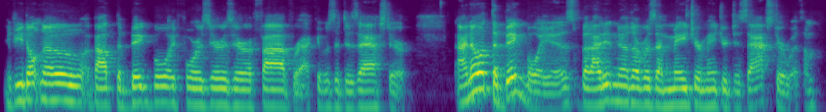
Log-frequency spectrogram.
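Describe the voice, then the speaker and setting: Bright-voiced man with West Virginia accent. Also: mid-range voice, a little fast. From West Virginia, United States. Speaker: livestream host. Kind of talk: casual livestream chat, answering viewer comments.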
